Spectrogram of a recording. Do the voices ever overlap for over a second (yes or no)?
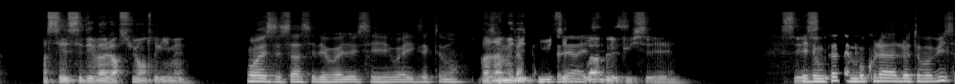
yes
